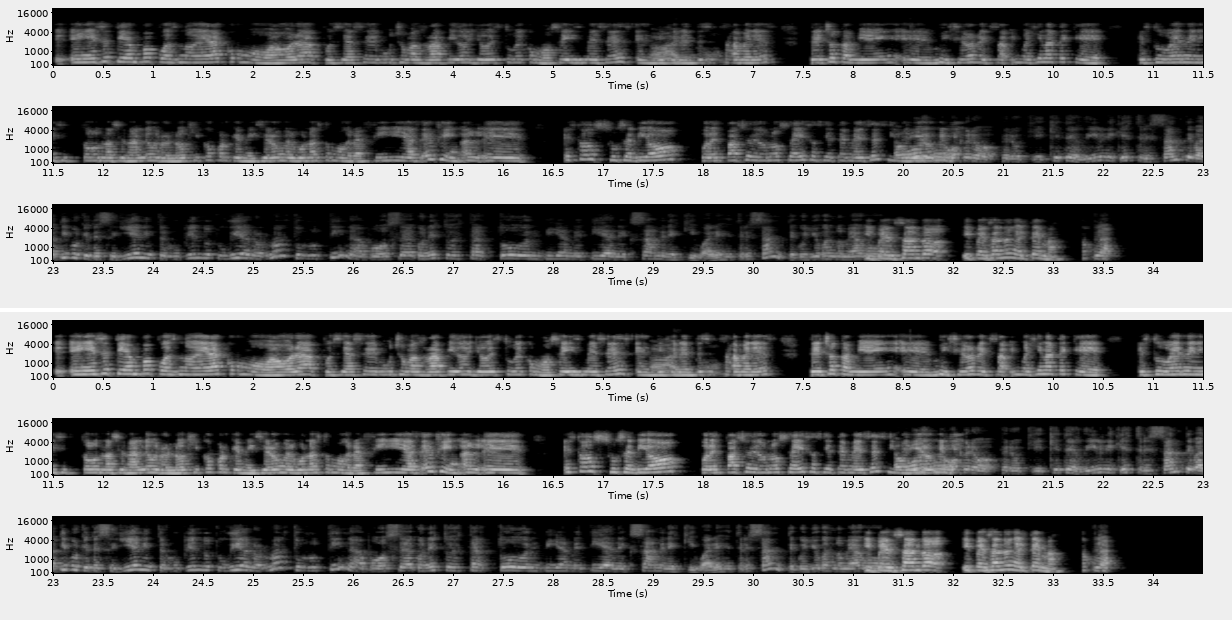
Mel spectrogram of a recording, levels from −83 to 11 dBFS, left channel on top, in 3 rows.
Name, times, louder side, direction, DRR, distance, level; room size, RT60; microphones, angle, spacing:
voice 1, 0.0-7.2 7.6-10.5 10.8-16.2 16.6-20.5 31.1-33.5, right 6 dB, 85° right, 0.5 m, -23 dB
voice 2, 6.0-6.7 19.9-31.3 33.4-33.5, right 2 dB, 50° right, 0.8 m, -29 dB
3.7 x 2.8 x 3.7 m
head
